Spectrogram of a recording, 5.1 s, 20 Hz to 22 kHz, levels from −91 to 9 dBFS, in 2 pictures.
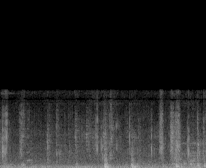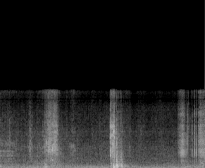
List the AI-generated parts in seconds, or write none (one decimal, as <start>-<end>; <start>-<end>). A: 2.5-5.1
